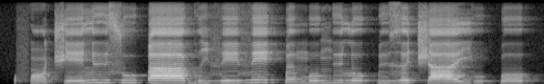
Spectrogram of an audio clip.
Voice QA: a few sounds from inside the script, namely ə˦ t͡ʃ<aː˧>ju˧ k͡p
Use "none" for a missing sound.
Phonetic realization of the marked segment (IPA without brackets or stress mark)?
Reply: aː˧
